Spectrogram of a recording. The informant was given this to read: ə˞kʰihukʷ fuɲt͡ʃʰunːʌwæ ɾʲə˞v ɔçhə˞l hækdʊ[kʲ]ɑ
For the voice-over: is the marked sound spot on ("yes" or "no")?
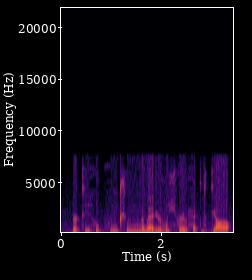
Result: yes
